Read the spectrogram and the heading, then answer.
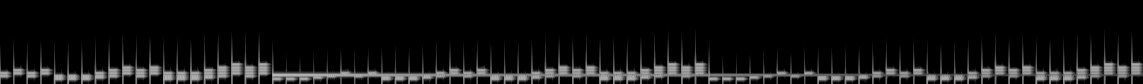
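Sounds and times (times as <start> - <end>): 
440 Hz tone from a plug-in: 0.1 - 11.4.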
